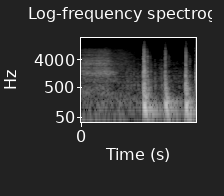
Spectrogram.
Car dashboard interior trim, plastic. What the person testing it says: à quelques endroits ça sonne encore un peu creux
